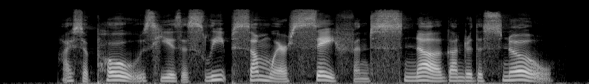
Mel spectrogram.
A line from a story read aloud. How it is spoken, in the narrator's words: grumbled Hooty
